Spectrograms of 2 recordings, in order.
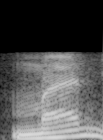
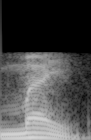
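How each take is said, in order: First: The final n is pronounced clearly as n. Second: The final n merges into a nasal y sound.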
